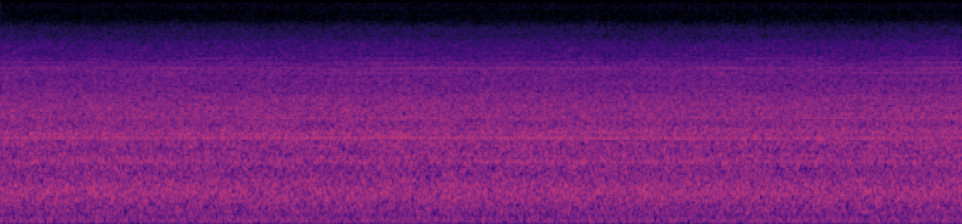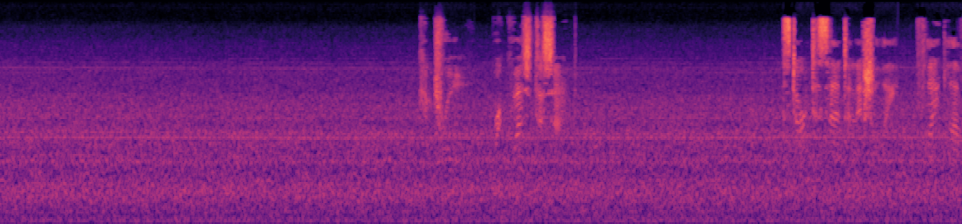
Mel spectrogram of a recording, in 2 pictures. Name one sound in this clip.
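Jet engines roar steadily in a cockpit.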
